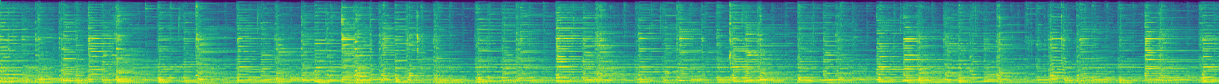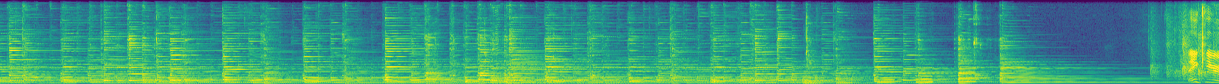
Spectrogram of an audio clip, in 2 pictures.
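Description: Banjo and electric guitar playing an instrumental passage, quick plucked banjo notes over steadier guitar notes. Near the end the playing stops on a last chord that rings and fades away.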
